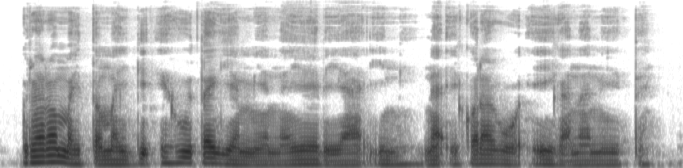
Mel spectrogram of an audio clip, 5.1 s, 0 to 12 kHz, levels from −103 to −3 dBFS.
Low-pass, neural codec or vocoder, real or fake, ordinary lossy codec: none; none; real; none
